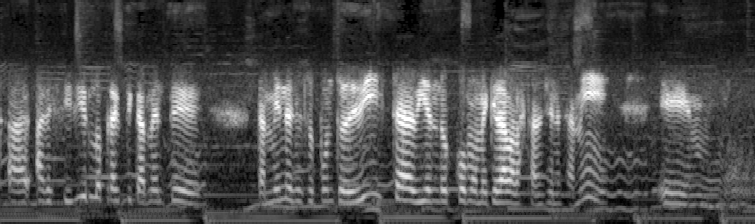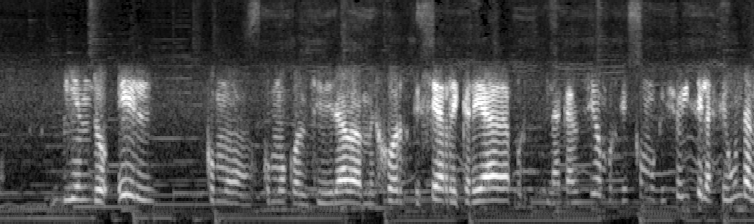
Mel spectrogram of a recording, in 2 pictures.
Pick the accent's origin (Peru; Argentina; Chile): Argentina; No somos solo los argentinos.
